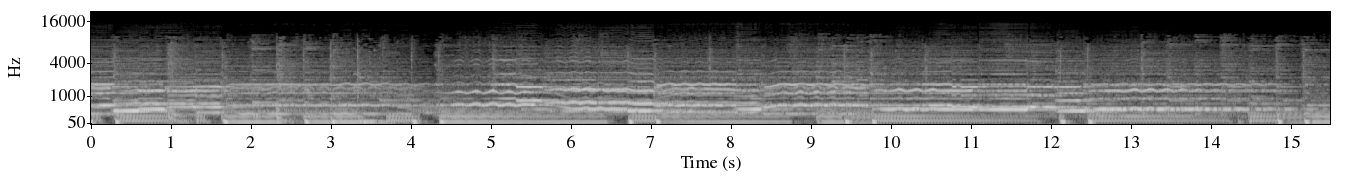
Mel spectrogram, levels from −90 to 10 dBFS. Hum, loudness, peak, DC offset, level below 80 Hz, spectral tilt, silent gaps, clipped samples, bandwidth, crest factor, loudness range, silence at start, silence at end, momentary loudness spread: none; -15 LUFS; -2 dBFS; 0.4%; -28 dBFS; -6 dB/octave; none; under 0.1%; 11 kHz; 14 dB; 4 LU; 0 s; 0 s; 8 LU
